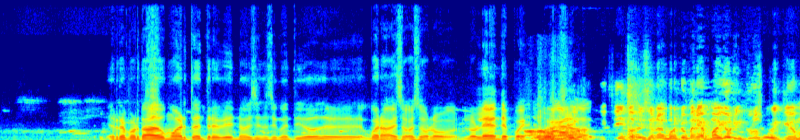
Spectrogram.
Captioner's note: laughs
